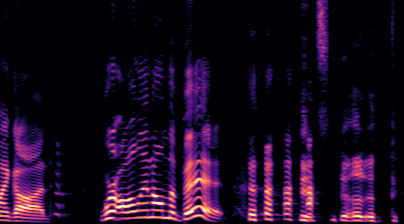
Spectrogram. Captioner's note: laughs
